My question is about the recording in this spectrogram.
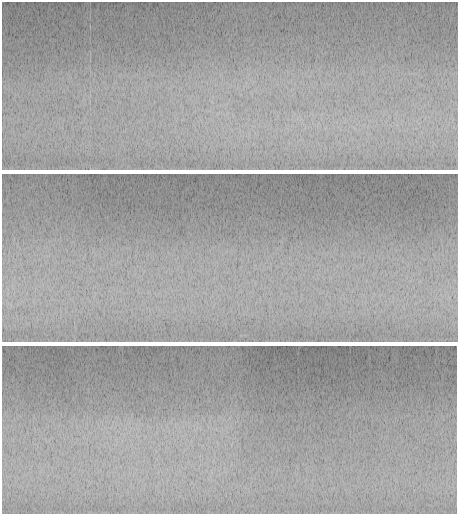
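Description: Steady rush of creek water and falls in the canyon below the bridge, an even hiss with two small clicks.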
